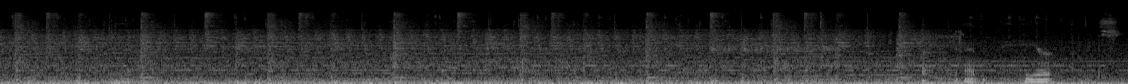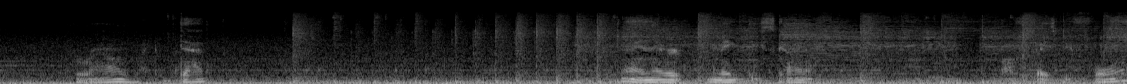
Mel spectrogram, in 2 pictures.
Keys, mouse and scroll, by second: 0.8 f, 1.2 a, 2.3 middle click, 2.4-4.8 right drag, 3.4 f, 4.0 ctrl+Tab, 4.8 middle click, 5.4 right click, 5.6-8.6 middle drag, 7.4-8.9 drag, 7.4-8.4 right drag, 8.2 a, 9.3 middle click, 9.7 right click, 10.8 g, 11.9 middle click, 13.2-17.0 middle drag, 14.6-17.0 drag, 15.8 g, 17.6-21.4 middle drag, 20.5-21.6 right drag, 20.7 g, 21.6-22.5 middle drag.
